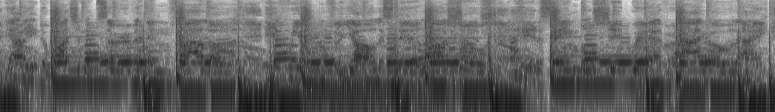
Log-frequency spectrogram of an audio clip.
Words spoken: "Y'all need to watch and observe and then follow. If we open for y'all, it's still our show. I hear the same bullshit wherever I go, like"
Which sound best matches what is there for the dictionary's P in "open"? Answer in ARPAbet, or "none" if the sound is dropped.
none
